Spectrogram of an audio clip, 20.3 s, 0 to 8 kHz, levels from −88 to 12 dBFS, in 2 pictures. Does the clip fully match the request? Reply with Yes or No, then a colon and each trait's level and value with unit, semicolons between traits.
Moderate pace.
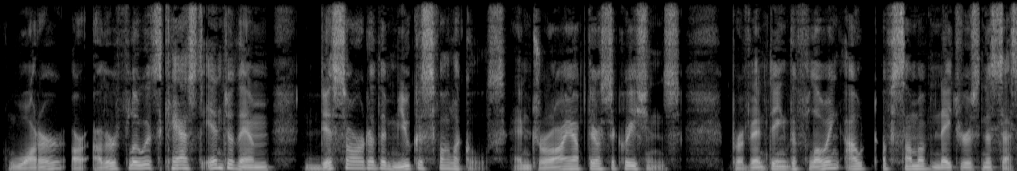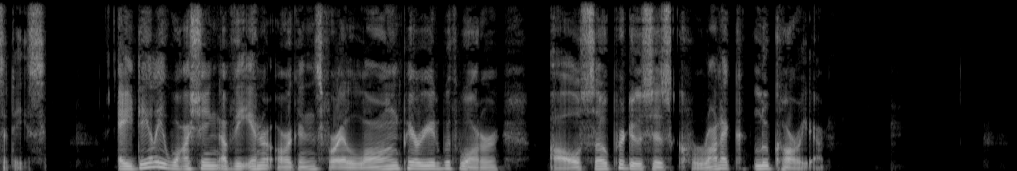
No: slow, 125 wpm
